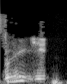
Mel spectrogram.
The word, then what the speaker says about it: Buttigieg: But when I look at the folks immediately behind him, Bernie Sanders, Pocahontas, Buttigieg, how do you say his name? – Yes, Buttigieg. – Nice job.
